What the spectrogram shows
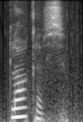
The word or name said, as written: glaucous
